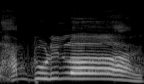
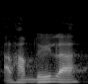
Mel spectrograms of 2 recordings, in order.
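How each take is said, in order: First: It is said with deep, heartfelt feeling. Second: It is said lightly and casually. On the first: Thanks that come from deep within the heart. "ati sak apa ya, jeroane gitu. Katut semua" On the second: An ordinary person giving routine thanks. "Alhamdulillah kita ya"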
